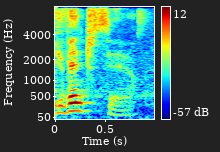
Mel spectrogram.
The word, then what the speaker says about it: 유벤투스: 그게 유벤투스예요. 발음이 UJ라고 썼는데 U라고 읽는 거잖아요.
